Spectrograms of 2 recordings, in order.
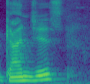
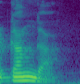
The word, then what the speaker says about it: Ganga: In British, when they came, they called it Ganges. But actually, in India, we called it River Ganga, Mother Ganga, because this river is very holy river, very spiritual river to us, and we feel it like a Mother Ganga.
